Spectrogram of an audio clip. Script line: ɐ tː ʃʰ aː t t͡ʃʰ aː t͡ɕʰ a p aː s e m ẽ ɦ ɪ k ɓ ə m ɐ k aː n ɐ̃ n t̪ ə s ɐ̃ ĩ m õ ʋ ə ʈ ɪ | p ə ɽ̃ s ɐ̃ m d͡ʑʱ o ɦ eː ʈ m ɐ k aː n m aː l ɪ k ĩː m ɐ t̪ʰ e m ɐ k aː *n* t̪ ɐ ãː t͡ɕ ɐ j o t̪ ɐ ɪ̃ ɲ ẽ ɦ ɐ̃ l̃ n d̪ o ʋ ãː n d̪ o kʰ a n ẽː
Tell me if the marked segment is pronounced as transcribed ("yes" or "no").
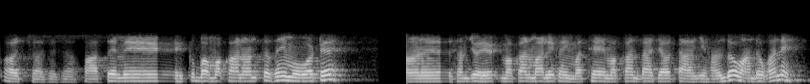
yes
